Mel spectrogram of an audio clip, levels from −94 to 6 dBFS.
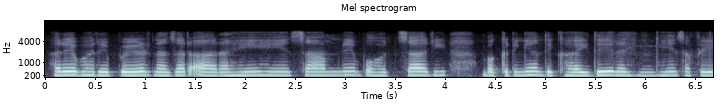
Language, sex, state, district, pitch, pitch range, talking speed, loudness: Hindi, female, Madhya Pradesh, Bhopal, 215 Hz, 210-225 Hz, 145 wpm, -14 LUFS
